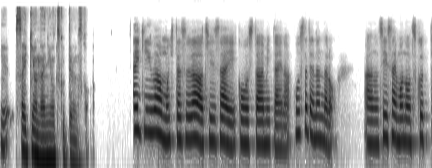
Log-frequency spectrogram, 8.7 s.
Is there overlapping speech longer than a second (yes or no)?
no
